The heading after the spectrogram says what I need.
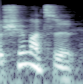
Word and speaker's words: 終末: So Shumatsu, the end times, also is the same way you pronounce weekend.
